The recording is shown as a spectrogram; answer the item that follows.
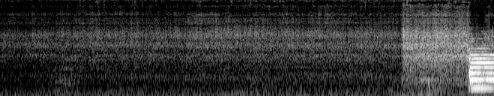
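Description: Faint steady hiss that slowly grows louder, then a sudden louder rush of noise near the end.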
